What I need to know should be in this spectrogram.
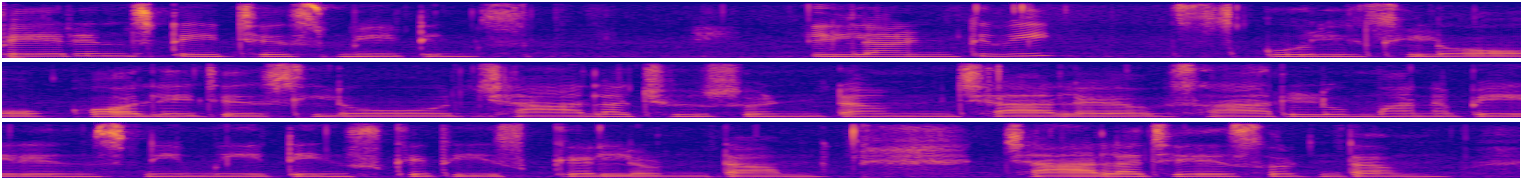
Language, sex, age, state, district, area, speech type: Telugu, female, 18-30, Andhra Pradesh, Bapatla, rural, spontaneous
